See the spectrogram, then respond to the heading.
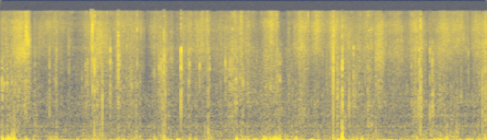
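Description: A dark green, soft-sided, hollow fabric pencil case with a lime zipper trim is tapped and scratched with fingertips and nails close to the mic. The result is a quiet, steady stream of soft, dull thumps that are mostly low in tone, with faint brushing and scratchy rustles layered over them.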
